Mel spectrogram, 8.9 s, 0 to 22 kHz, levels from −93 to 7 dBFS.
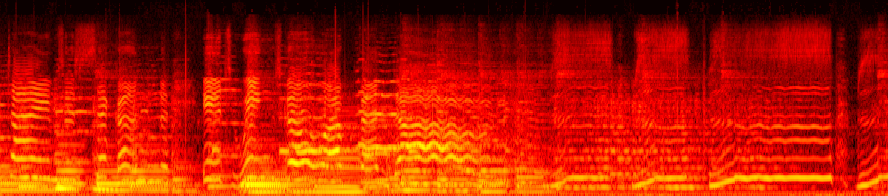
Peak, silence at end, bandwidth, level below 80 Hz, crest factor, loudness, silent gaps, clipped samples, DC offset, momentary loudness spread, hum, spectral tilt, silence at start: -8 dBFS; 0 s; 15.5 kHz; -48 dBFS; 16 dB; -25 LUFS; none; under 0.1%; under 0.1%; 10 LU; none; -6 dB/octave; 0 s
